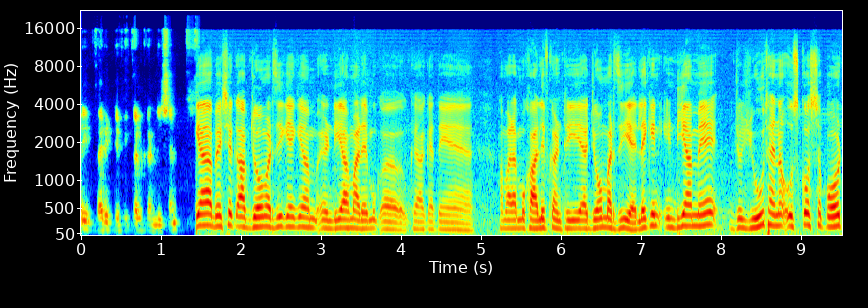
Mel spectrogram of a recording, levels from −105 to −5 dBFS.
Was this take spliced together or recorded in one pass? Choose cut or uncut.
cut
